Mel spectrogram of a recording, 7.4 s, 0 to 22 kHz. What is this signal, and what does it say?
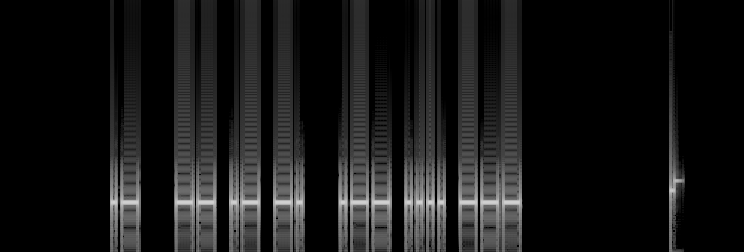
Morse code, heard as a keyed tone, about 22 wpm, 700 Hz. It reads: A MAN WHO
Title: Sets of 3 Words 22wpm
